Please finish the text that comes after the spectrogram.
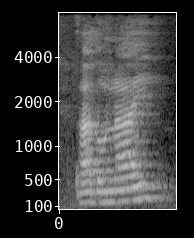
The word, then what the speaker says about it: Adonai: los sidurim ese nombre ¿alguien sabe cómo se pronuncia? Adonai y Adonai se escribe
